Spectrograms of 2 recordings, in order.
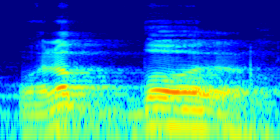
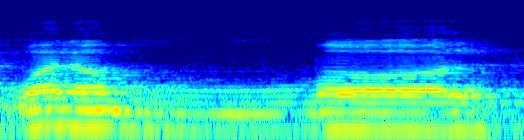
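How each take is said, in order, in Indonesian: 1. Bunyi dhad dipotong pendek. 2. Bunyi dhad ditahan dan mengalir. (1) "Tidak betul kalau kita mengucapkan waladdol" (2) "mestinya waladdol"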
